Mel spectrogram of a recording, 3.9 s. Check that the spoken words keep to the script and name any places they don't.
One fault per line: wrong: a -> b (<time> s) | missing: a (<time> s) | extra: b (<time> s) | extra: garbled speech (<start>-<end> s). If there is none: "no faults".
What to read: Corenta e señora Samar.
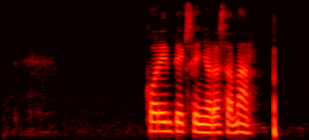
no faults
